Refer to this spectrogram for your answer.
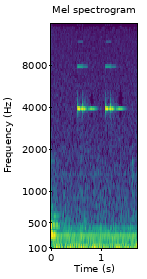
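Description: Two short high beeps a little over half a second apart over a faint hum, the normal control tone of the hob accepting a button press.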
